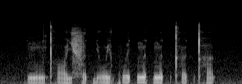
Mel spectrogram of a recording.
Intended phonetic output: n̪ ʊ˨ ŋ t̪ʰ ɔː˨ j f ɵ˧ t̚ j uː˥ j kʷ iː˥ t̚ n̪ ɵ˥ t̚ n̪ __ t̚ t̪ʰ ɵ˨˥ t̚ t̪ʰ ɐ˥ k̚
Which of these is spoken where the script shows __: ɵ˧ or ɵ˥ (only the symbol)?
ɵ˥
